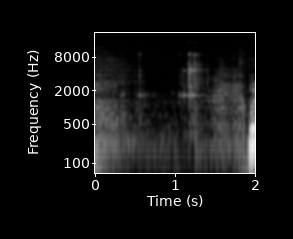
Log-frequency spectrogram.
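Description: Light metallic clinks of a steel ejector pin against the jaws of a three-jaw lathe chuck as it is set in, a couple of sharp ticks about a second in.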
